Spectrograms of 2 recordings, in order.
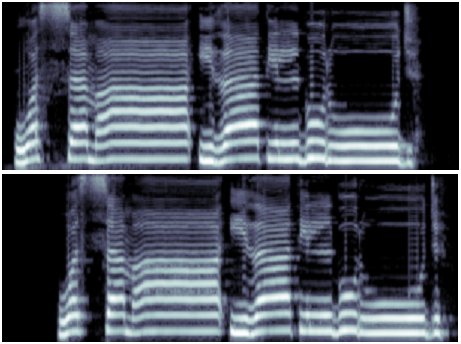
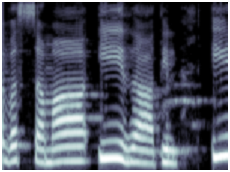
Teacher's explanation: اب یہاں پہ ہماری غلطی ہوتی ہے، ہم پڑھ دیتی ہیں والسماء ذات ال، ای نہیں پڑھنا، حمزہ کو بالکل بھی نہیں کھینچنا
